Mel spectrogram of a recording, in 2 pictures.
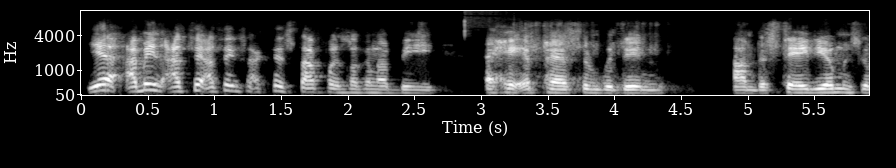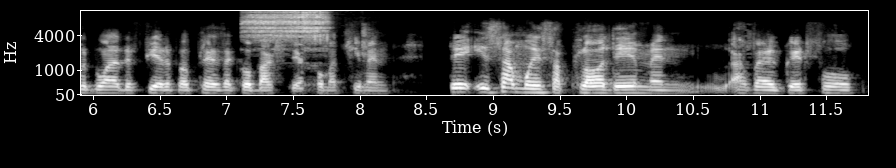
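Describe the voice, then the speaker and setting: A man co-hosts a football podcast in a relaxed, lightly teasing voice. His pitch is average, and the recording sounds slightly dull and lo-fi. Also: a little fast. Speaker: podcast co-host. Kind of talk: casual sports chat.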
